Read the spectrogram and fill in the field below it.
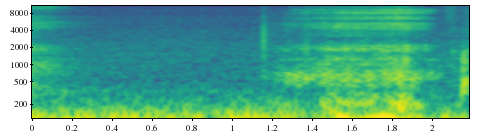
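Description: Low, rough rattling snore on a breath in, with quiet room noise; ordinary snoring during sleep.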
